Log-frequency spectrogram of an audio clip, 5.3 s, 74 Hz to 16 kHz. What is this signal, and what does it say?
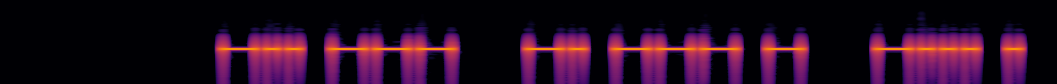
Morse code, heard as a keyed tone, about 22 wpm, 700 Hz. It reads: DO NOT BE
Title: Sets of 5 Words Encore2 22wpm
